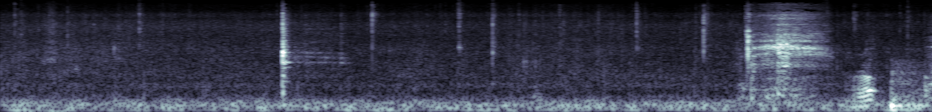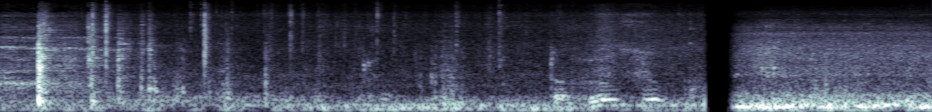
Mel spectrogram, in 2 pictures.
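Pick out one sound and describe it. A wood fire crackles and pops nearby.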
